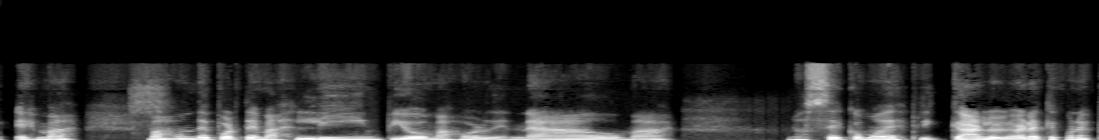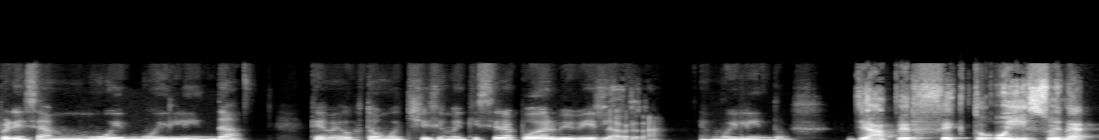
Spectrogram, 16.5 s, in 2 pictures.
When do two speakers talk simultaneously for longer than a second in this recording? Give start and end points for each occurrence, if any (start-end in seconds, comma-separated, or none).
none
